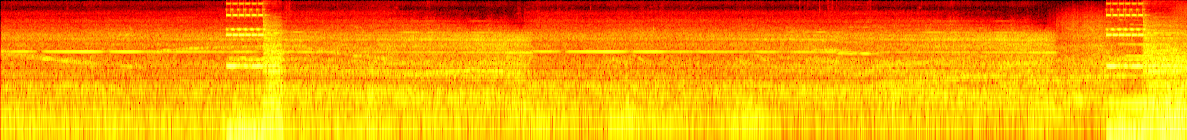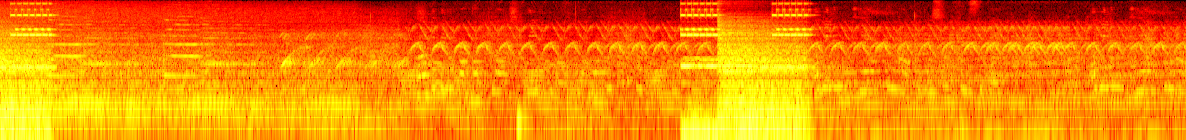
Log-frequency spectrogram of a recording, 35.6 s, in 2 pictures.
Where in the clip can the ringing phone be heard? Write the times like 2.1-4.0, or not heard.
3.4-4.2, 16.6-18.6, 28.0-30.0.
